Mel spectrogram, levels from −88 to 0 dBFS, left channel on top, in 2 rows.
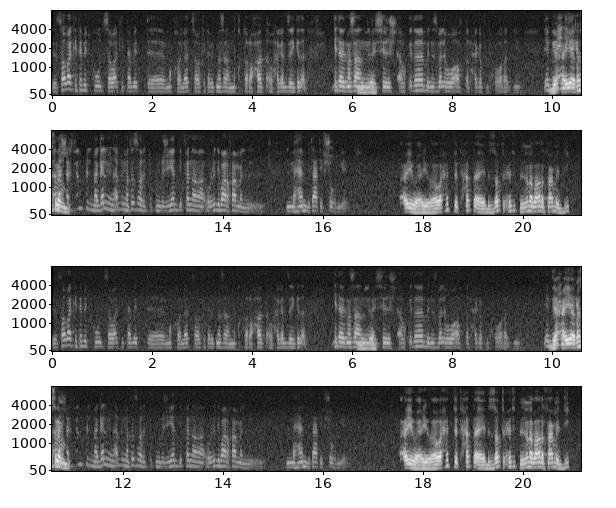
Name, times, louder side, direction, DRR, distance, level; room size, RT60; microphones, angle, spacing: voice 1, 0.0-9.4 9.8-10.9 11.3-14.9 15.3-16.5, left 2 dB, 75° left, 7.6 m, -32 dB
voice 2, 6.1-6.5 9.9-10.9 17.5-20.9, right 2 dB, 55° right, 2.1 m, -18 dB
head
